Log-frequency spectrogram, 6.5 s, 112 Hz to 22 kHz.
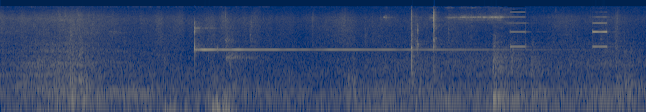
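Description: Electronic tones from a Schindler lift's Miconic 10 fixtures: a steady high tone starts about two seconds in and holds for about two seconds. Then come a couple of clicks and short beeps near the end.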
